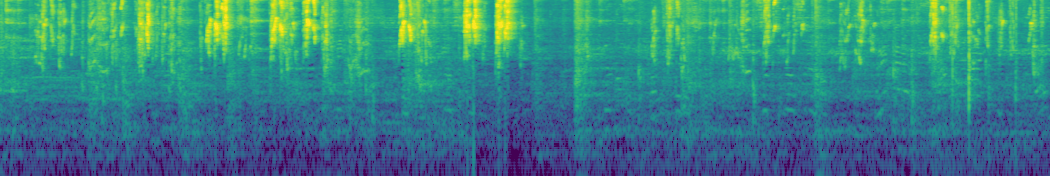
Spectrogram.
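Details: Pacific parrotlet calls: sharp, high chirps and squeaky tweets in quick, irregular bursts, loudest in the first five seconds, then softer scattered chirps.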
